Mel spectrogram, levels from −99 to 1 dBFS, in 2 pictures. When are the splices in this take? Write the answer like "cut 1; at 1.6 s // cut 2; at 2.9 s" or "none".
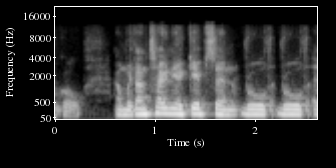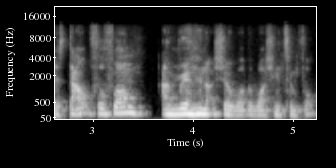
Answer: cut 1; at 2.2 s // cut 2; at 3.2 s // cut 3; at 3.6 s

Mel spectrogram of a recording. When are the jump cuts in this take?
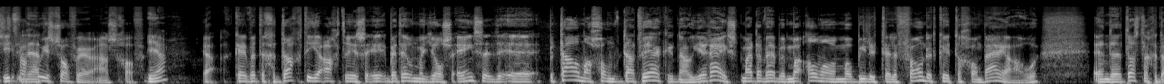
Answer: none

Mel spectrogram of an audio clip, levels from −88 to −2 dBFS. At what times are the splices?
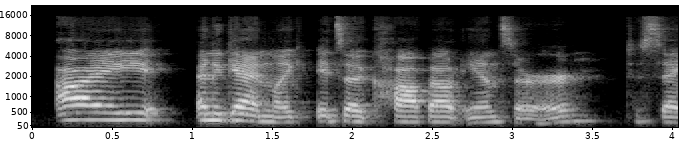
cut 1; at 1.0 s

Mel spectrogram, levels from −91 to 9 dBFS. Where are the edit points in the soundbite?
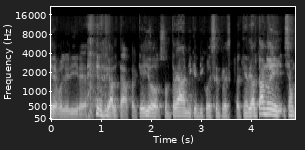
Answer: cut 1; at 3.5 s

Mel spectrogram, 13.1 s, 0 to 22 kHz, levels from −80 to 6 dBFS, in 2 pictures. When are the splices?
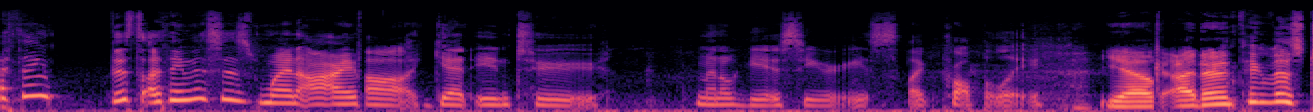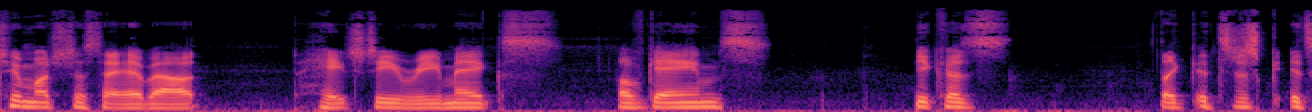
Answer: cut 1; at 1.8 s // cut 2; at 5.8 s

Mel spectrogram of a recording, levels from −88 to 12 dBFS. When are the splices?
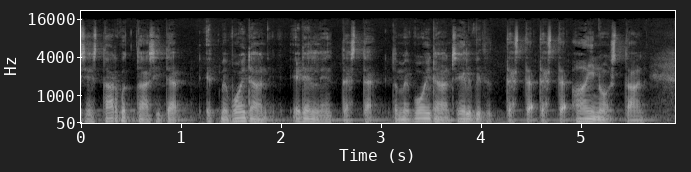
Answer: cut 1; at 2.5 s // cut 2; at 3.1 s // cut 3; at 4.6 s

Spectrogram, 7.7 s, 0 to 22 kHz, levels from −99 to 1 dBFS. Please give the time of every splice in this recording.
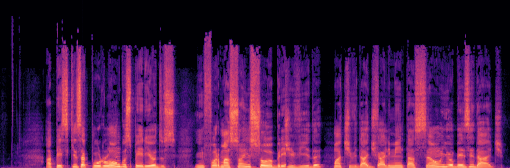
cut 1; at 1.3 s // cut 2; at 4.3 s // cut 3; at 5.0 s // cut 4; at 5.7 s

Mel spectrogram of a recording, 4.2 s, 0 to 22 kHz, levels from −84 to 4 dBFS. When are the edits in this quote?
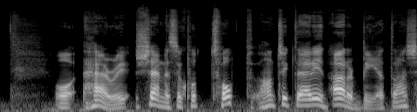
cut 1; at 1.4 s // cut 2; at 1.8 s // cut 3; at 2.9 s // cut 4; at 3.3 s

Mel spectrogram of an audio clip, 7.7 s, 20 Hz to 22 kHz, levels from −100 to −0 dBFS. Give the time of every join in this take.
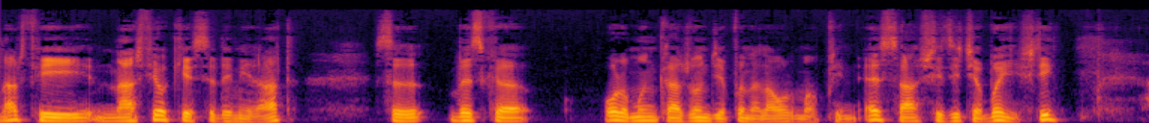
none

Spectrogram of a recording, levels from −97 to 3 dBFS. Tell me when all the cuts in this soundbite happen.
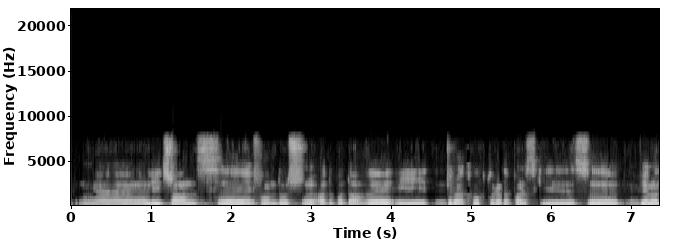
cut 1; at 2.3 s // cut 2; at 4.7 s // cut 3; at 5.4 s

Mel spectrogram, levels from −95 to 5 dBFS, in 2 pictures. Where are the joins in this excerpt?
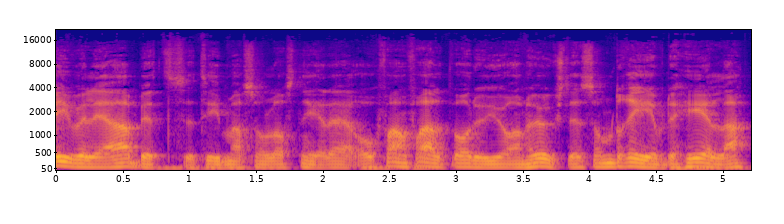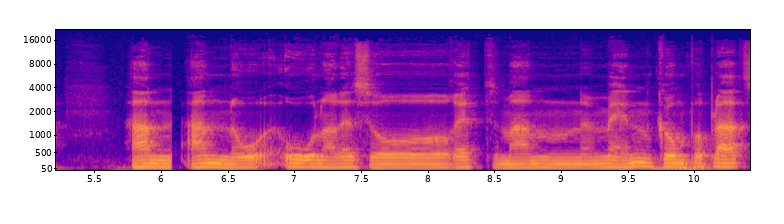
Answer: cut 1; at 6.1 s

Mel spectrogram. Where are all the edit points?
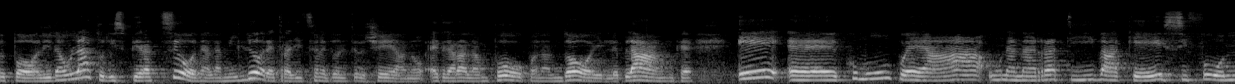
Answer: none

